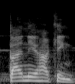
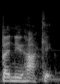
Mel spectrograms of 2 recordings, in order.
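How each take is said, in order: First: The first word begins with a 'ba' sound. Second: The first word begins with a 'beh' sound. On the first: The speaker calls it right. "Banu Hakim, not" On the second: The speaker calls it wrong. "not Benu Hakim"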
